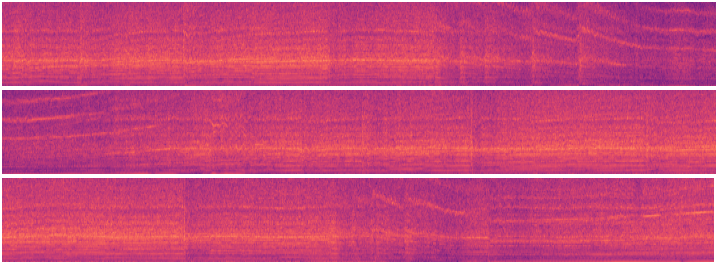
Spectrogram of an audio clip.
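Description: A racing car engine screams at high revs, dropping in pitch through gear changes under braking and rising again as it accelerates.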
